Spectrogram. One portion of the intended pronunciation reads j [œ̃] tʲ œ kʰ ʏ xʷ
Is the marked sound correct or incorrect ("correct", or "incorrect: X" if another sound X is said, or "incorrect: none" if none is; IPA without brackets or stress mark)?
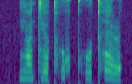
correct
